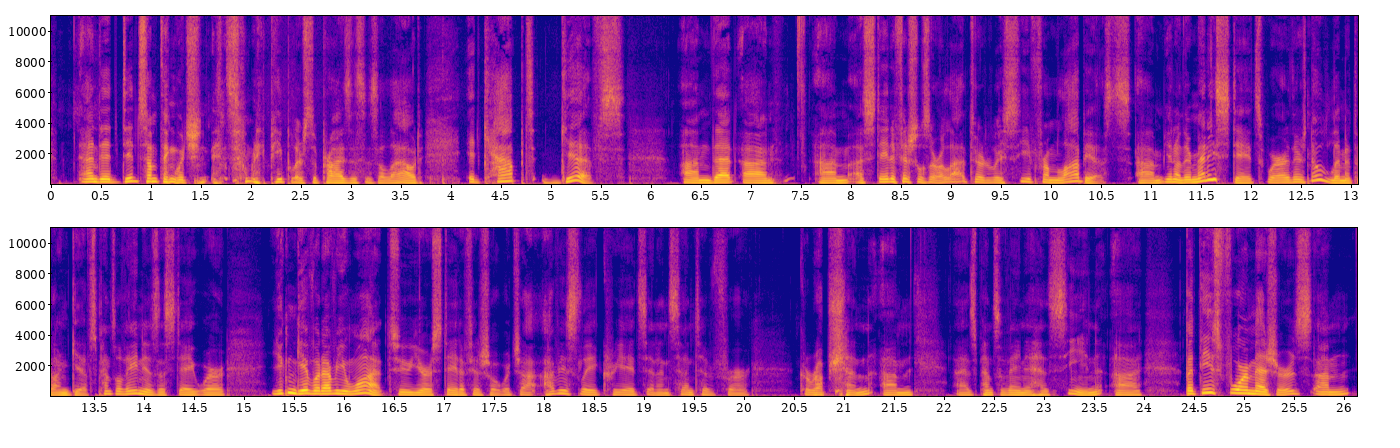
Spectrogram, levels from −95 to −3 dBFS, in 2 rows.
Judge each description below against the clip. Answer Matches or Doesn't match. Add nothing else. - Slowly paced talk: Doesn't match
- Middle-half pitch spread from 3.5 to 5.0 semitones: Doesn't match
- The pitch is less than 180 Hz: Matches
